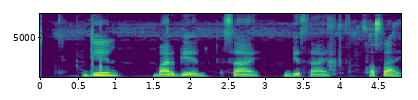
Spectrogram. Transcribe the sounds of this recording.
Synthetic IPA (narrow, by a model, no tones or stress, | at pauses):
ɡel | baɾɡelsaj | ɡesajsasaj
